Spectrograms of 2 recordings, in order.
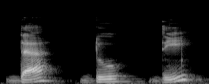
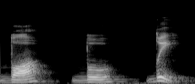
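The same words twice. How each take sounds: First: Light, non-emphatic d in "Da, du, di"; light dal. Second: Heavy, dark d in "Da, du, di"; emphatic dad. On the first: Teacher contrasts dal with dad, light d sound. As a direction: say "Da, du, di" with a plain front d. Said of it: "see the difference". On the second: Teacher contrasts dad with dal, heavy emphatic d. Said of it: "More emphatic". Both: Shown as a demonstration.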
